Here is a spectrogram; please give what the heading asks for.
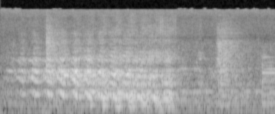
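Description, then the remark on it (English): A horse at a Juneteenth Black rodeo arena in Texas, where setup is underway, lets out a loud whinny lasting over a second, its wavering pitch shaking up and down before trailing off, with a faint background rustle and a brief clatter near the end. “drive just a few minutes to the arena, where setup for the rodeo is well underway. Hardworking cattle hands tend closely to the animals.”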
